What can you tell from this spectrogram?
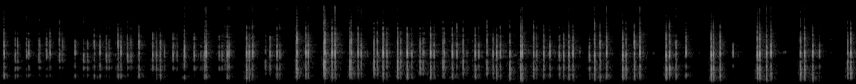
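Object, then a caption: Hollow cardboard dinosaur figure. Long dark-red nails tap and scratch the surface of a hand-sized, hollow cardboard dinosaur painted in rainbow colors and held in one hand. Dozens of quick, dry clicks and crinkly scrapes come in a steady run, with short gaps between bursts. The sound is papery and bright, centered around 1.7 kHz, with no low end and almost no ring after each hit.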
